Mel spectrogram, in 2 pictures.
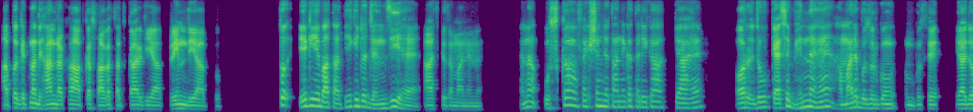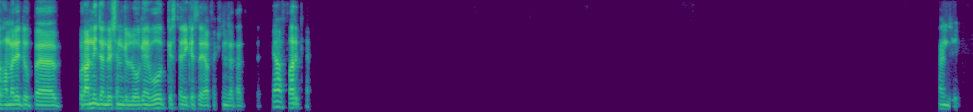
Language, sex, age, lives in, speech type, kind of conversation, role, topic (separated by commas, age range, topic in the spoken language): Hindi, male, 25-29, India, conversation, podcast, host, South Asian families mein pyaar dikhane ke cultural norms kaise alag hote hain?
